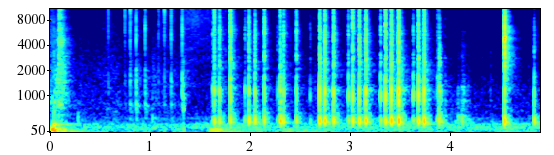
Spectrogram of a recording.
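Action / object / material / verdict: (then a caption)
tap / brushed steel lamp base / steel / none. Long red nails and fingertips tap and scratch across a round brushed steel lamp base fitted with rocker switches and an outlet. A quick, uneven series of sharp, bright clicks comes through, with short scratchy scrapes between them, and each tap stops dead with no ring.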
